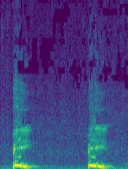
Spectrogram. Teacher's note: first begins with A, then it turns into AIN. So the fluctuation of the vowel sounds are really important, and that's called a vowel. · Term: diphthong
